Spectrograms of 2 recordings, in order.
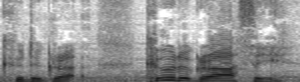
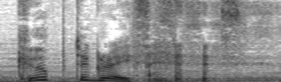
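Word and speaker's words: coup de grâce: edition so could aggress coup de grace I believe coup de grace coop coop to Gracie pronounced like grass pretty much yeah well that's what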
